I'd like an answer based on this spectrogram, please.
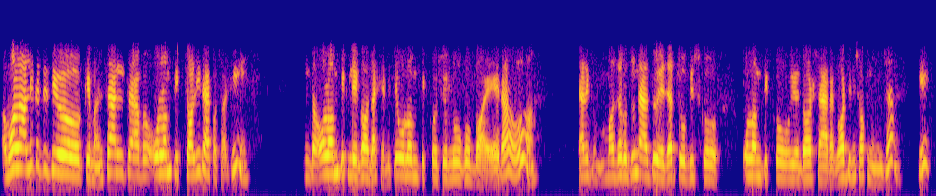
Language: Nepali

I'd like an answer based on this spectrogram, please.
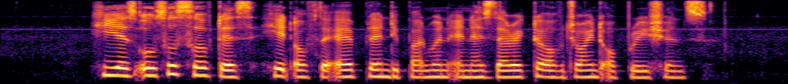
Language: English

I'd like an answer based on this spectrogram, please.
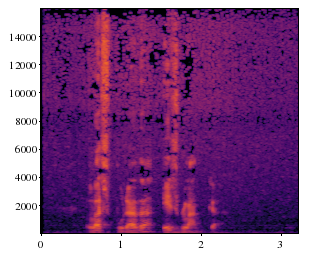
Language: Catalan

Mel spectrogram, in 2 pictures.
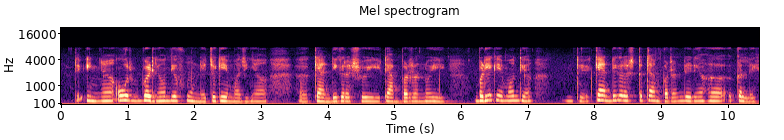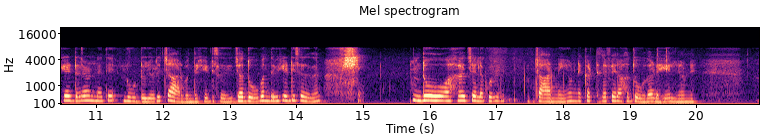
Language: Dogri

